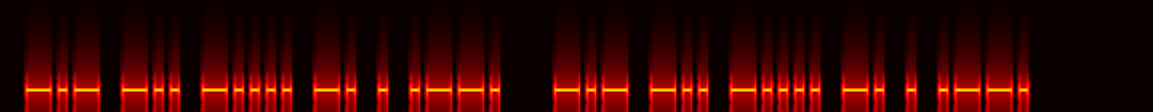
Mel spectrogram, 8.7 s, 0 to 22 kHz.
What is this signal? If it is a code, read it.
Morse code, heard as a keyed tone, about 20 wpm, 700 Hz. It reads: KD6NEP KD6NEP
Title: USA Call Signs Repeated 3x 20wpm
